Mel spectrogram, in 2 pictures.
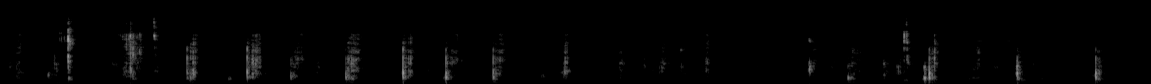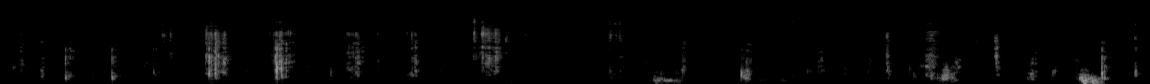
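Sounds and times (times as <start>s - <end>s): wet chewing crunches: 0.6s - 5.7s, 12.2s - 16.8s.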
